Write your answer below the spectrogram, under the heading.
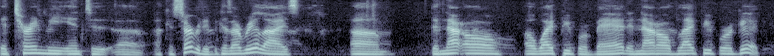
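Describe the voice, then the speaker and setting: A man speaks with an American accent at a fairly high pitch, his tone bright and sharp. His pitch varies in an ordinary way at a fairly quick pace, and the sound is dry and close with no echo. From Colorado, Denver. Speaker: political candidate and military veteran. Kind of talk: interview.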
